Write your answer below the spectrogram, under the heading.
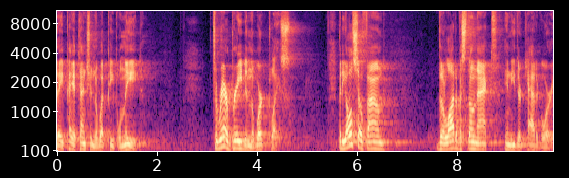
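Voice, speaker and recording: A man with a Pittsburgh accent, medium pitch, bright and sharp tone, lively intonation, moderate pace, and long, frequent pauses. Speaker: commencement speaker. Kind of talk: commencement address. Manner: formal.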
